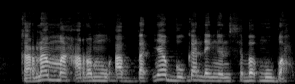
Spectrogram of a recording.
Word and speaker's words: mahram: Maka pengucapan selama ini di Indonesia itu kurang tepat. Ya, belum muhrim, belum mahram, belum mahram. Itu tidak betul.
